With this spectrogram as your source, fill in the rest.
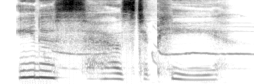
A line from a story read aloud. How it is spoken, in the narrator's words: Sam mumbled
